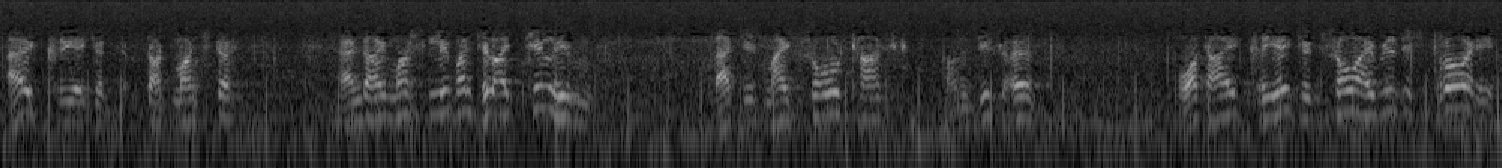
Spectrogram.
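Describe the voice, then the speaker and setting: A man's voice: on the high side, slow pace. An actor playing a tormented, exhausted baron obsessed with destroying his monster, in melodramatic, solemn radio drama style. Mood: weary resolve. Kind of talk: old-time radio drama acting. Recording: muffled, noisy old radio recording.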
